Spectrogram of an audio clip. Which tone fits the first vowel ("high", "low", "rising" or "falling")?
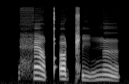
falling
